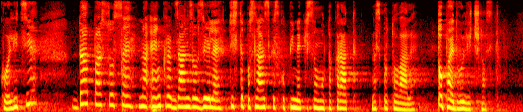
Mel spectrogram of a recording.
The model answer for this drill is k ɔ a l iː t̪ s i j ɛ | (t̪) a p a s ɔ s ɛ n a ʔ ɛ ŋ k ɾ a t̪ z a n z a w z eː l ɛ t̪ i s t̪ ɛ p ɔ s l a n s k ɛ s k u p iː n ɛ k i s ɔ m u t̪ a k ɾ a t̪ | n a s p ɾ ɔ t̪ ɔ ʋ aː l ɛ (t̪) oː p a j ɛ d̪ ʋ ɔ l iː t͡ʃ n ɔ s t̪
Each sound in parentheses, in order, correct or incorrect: incorrect: d̪, correct

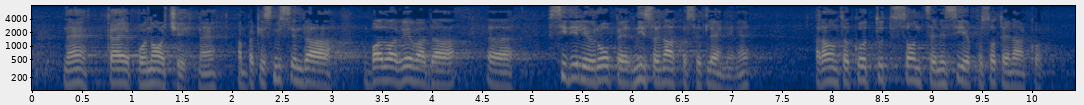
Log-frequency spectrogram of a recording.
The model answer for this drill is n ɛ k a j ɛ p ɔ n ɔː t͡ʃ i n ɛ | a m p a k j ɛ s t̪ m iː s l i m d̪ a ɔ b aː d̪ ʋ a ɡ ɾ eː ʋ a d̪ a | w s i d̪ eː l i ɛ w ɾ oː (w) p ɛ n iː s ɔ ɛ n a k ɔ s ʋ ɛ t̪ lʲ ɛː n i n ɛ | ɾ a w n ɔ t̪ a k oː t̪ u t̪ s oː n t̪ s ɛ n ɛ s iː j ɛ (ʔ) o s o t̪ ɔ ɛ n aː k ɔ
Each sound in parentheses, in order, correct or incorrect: incorrect: none, incorrect: p

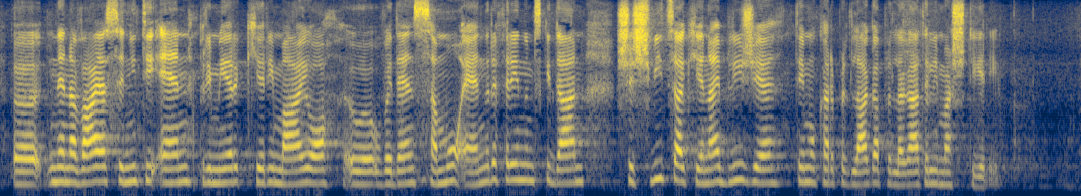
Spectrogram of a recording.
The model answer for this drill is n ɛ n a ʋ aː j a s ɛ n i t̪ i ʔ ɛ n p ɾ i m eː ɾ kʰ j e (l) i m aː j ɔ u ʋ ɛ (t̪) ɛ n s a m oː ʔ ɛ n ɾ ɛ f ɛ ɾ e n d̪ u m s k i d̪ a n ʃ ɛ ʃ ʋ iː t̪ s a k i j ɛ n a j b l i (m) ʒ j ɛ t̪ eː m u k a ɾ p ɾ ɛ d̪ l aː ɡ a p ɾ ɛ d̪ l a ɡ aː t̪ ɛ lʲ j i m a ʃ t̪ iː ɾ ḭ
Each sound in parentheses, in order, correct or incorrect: incorrect: ɾ, incorrect: d̪, incorrect: none

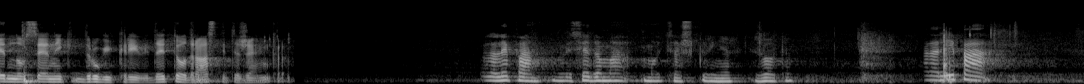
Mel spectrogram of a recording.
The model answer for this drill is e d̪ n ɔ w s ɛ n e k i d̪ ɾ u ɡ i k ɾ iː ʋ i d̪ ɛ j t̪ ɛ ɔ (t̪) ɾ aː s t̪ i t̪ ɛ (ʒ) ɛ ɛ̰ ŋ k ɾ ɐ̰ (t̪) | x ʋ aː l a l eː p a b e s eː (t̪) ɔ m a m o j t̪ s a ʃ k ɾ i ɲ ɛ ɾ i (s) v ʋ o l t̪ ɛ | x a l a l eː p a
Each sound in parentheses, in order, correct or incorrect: incorrect: d̪, correct, correct, incorrect: d̪, incorrect: z

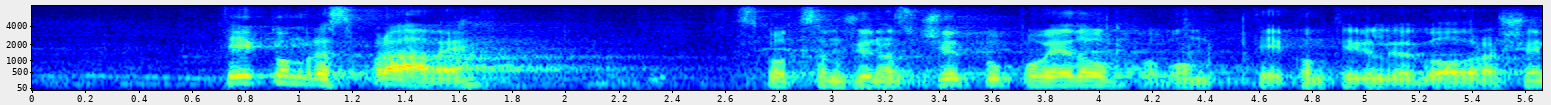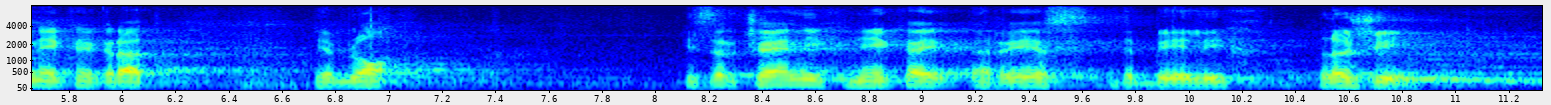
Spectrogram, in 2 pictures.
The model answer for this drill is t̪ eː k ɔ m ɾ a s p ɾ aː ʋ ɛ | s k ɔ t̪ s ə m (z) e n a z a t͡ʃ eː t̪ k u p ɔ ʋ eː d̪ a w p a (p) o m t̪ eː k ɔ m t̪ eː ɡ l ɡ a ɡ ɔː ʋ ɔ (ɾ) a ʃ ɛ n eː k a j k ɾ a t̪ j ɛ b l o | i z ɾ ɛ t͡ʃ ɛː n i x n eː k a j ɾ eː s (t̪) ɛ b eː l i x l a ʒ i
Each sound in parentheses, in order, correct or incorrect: incorrect: ʒ, incorrect: b, correct, incorrect: d̪

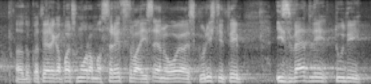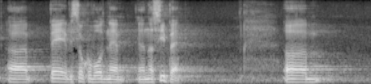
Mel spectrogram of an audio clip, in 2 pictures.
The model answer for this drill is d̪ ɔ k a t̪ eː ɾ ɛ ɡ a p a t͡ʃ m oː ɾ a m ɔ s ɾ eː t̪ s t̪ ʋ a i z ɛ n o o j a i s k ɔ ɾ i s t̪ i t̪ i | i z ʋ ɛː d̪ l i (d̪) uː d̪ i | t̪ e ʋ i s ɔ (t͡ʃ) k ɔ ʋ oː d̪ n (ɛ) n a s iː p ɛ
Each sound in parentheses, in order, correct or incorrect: incorrect: t̪, incorrect: none, correct

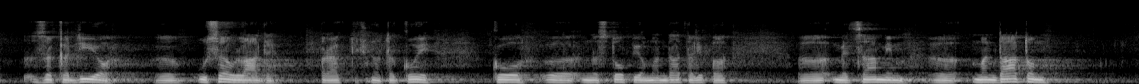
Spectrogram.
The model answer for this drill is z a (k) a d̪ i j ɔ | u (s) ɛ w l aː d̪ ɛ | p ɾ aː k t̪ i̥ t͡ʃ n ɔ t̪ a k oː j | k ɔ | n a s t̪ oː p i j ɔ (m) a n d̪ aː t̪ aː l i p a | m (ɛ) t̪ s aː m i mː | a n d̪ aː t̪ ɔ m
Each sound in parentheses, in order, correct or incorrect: correct, correct, correct, correct

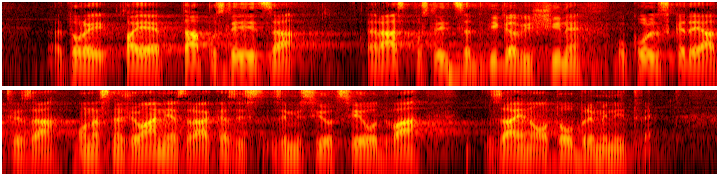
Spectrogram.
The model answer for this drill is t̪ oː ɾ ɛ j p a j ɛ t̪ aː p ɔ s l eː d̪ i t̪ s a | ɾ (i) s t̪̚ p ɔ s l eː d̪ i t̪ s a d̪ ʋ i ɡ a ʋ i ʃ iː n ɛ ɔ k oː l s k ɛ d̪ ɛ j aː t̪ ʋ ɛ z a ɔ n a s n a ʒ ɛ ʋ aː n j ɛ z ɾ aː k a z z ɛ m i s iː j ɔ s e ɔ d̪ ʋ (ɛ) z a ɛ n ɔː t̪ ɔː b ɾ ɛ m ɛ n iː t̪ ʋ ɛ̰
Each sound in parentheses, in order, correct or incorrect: incorrect: a, incorrect: a

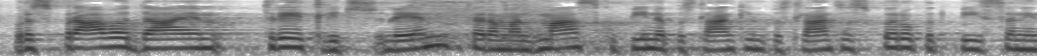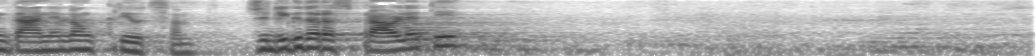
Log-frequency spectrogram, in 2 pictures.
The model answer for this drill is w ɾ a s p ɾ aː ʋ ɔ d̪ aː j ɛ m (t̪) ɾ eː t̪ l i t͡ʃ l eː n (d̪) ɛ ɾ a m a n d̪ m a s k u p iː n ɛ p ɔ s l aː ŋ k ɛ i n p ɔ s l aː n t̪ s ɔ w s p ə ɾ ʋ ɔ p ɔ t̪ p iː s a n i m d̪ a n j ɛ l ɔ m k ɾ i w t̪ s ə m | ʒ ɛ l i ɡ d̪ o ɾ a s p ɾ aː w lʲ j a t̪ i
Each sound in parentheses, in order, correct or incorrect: correct, incorrect: t̪

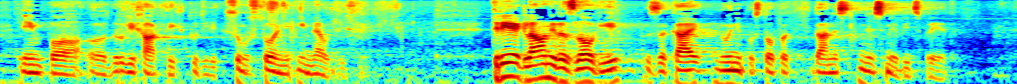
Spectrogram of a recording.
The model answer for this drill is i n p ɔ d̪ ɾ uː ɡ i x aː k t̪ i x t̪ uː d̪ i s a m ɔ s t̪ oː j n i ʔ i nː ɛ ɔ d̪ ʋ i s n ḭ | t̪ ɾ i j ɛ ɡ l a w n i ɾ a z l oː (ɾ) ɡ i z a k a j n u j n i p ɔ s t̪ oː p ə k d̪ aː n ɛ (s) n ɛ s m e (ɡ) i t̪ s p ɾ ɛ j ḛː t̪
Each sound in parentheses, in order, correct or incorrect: incorrect: none, correct, incorrect: b

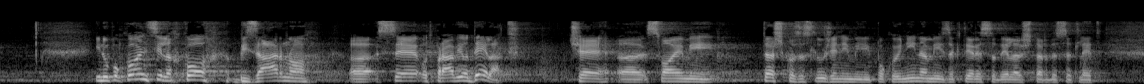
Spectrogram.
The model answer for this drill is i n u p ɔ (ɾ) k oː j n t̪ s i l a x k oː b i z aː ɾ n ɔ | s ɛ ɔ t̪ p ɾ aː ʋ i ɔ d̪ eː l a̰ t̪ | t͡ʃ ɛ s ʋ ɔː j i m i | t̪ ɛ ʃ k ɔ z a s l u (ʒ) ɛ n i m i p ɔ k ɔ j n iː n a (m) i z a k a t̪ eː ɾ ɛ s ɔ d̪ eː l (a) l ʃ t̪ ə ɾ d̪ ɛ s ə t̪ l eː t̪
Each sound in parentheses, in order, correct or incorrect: incorrect: none, correct, correct, correct

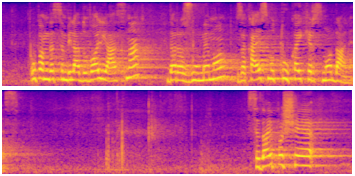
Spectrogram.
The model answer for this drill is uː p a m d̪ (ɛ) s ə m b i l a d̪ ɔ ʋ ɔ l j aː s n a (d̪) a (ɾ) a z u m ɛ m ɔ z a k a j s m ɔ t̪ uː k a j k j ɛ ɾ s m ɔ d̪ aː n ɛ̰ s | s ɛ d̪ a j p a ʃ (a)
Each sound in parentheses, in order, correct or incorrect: incorrect: a, correct, correct, incorrect: ɛ

